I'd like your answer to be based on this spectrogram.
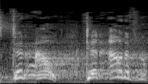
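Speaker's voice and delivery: high-pitched mock scream; acted furious outburst. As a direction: throw him out in a shrieked order. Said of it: "He starts screaming at him".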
